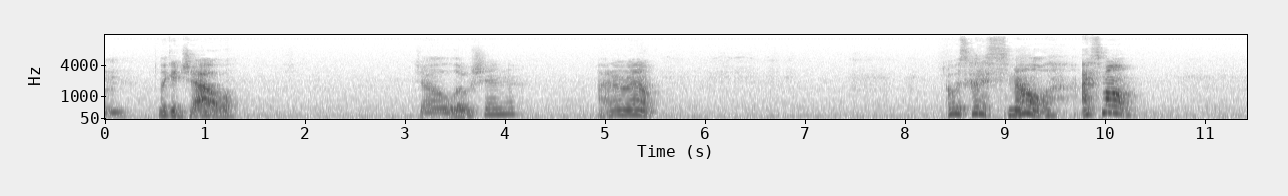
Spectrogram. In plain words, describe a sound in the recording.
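A young woman talks to a nearby microphone in short, animated bursts with pauses.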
